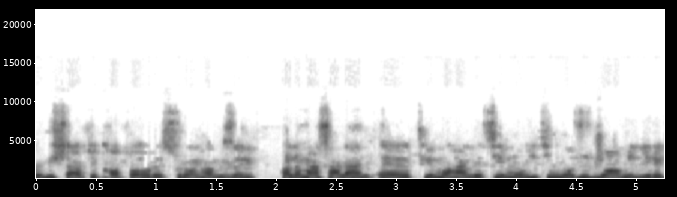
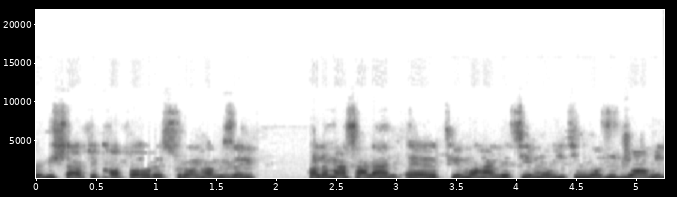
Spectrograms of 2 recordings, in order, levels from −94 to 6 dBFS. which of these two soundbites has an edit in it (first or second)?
first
